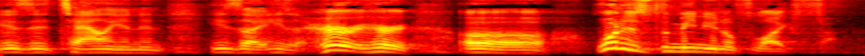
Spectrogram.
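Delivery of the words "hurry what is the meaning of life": put-on New York accent. Retelling being stopped in the hallway, imitating Ron's New York accent. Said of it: "He had like this New York accent".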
